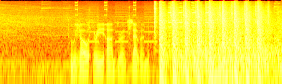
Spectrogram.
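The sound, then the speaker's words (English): Rapid automatic weapon gunfire in an audio video game, a loud dense burst of repeated shots after a short voice-like sound. “in some people's games, audio games, when they fire a weapon, the bullet shells, you hear them at the spot that they're supposed to be.”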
